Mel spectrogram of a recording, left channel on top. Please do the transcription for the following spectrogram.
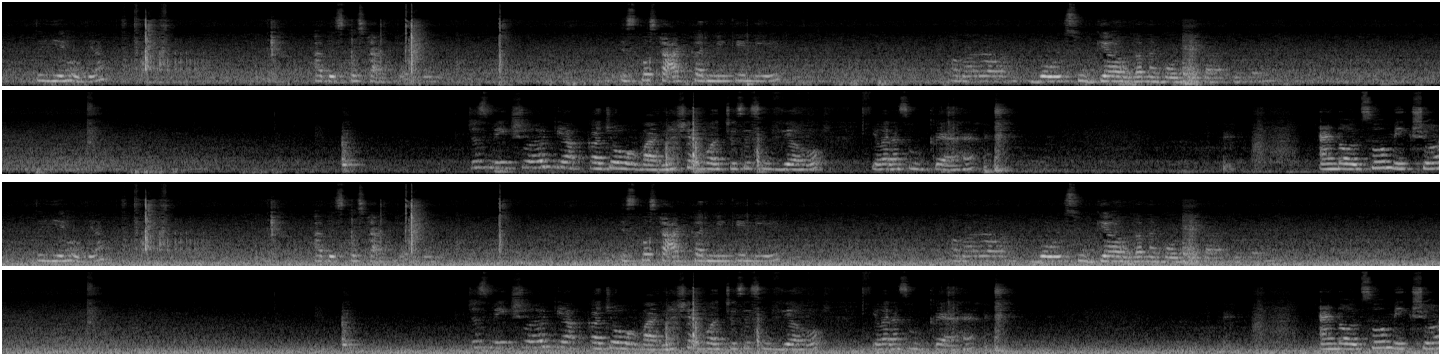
तो ये हो गया। अब इसको स्टार्ट करते हैं। इसको स्टार्ट करने के लिए हमारा बोर्ड सूख गया होगा, मैं बोर्ड निकालती हूँ। जस्ट मेक श्योर कि आपका जो वार्निश है वो अच्छे से सूख गया हो। ये वाला सूख गया है। एंड ऑल्सो मेक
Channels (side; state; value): right; noise; rumble, 2 dB below the sound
